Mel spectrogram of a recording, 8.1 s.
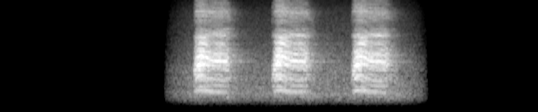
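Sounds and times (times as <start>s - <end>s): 
hoarse bird caws: 2.9s - 6.2s.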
